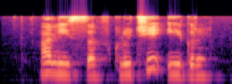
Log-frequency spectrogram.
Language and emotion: Russian, neutral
